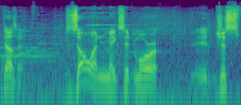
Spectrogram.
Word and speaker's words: Zoan: Logia is Logia, and Zoan is Zoan. Not zone, Zoan. Because imagine me if I switched it up and started calling them ancient zone types. What? Doesn't even sound right, does it? Zoan makes it more, it just feels natural.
